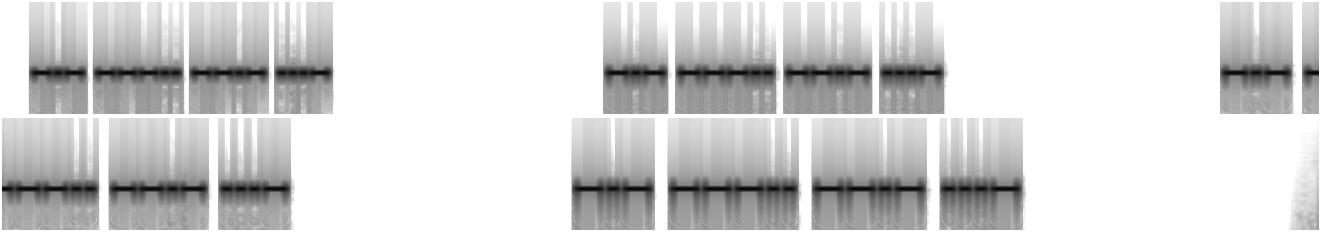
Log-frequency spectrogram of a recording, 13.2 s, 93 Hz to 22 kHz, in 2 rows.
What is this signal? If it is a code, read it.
Morse code, heard as a keyed tone, about 36 wpm, 700 Hz. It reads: K8QV K8QV K8QV K8QV
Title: Speed Racing - USA 1x2 Call Signs 30wpm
